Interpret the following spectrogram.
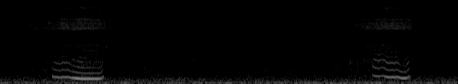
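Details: Sleeping cat snoring, two breathy snores each with a wavering nasal tone sliding downward, about three seconds apart, over a low steady background hiss.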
